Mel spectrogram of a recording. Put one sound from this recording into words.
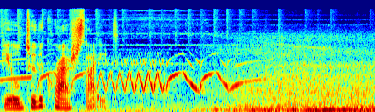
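A fire truck siren yelps and wails.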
